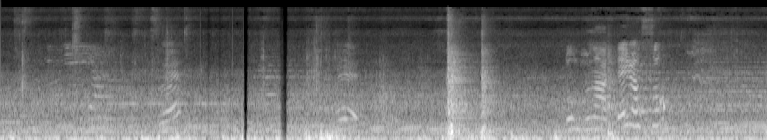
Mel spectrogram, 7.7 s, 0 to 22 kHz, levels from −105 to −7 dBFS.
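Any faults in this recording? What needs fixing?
Between 1.91 and 2.88 s there's a run of repeated stalls (stutter), eight small hitches in under a second. Packets were turning up late, so the jitter buffer kept draining, and each time the receiver stretched the last bit of sound to cover the hole, about 167 ms in total, with the longest gap 75 ms. Nothing's actually lost, but the audio drags and stutters. Give the jitter buffer more headroom so late packets don't drain it.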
